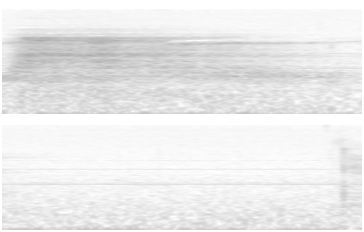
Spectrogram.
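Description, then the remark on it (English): A single long, soft exhale through the nose during a breathing exercise, breathy and hissing, fading out after a couple of seconds into quiet room tone. No one speaks. “Breathe in through your nose and then breathe out through your nose.”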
